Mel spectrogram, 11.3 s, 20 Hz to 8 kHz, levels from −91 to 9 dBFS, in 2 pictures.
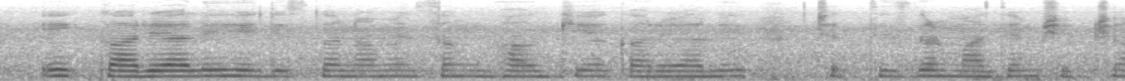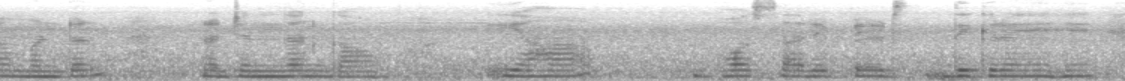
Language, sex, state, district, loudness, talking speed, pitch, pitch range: Hindi, female, Chhattisgarh, Rajnandgaon, -34 LUFS, 110 wpm, 210 Hz, 205-215 Hz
